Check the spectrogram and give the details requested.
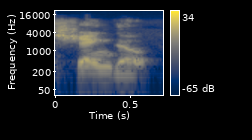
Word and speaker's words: Shango: The correct pronunciation of it is Shango, but I thought that sounded too country, Papa Shango.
